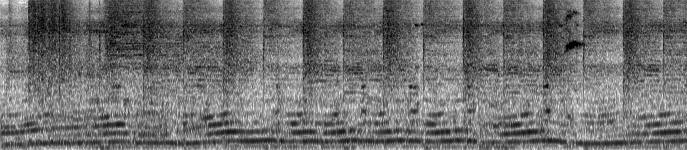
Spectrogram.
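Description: Drift car engine revving up and dropping back again and again, about once a second, as the car slides, with tyres squealing.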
